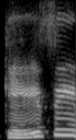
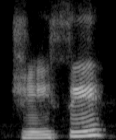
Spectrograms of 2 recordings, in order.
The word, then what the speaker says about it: Gacy: yeah but hey john isn't this pronounced gazey no it's a soft g it's it's so your name is john wayne jaycee uh-huh and you were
